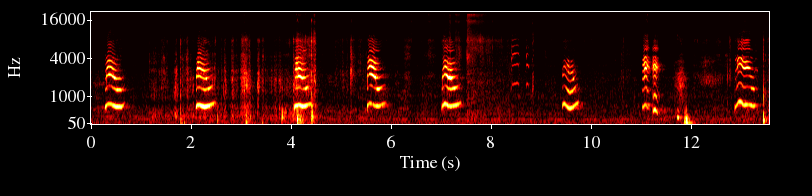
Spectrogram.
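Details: Kittens hearing a meowing sound like theirs: repeated short, high mews about every second, some doubled, with scattered clicks and bumps between calls.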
